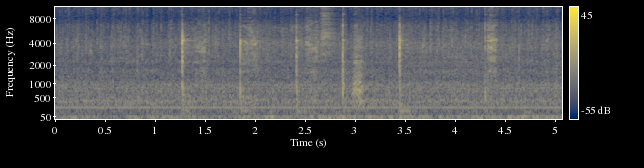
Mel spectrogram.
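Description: Metal spoon stirring thick mala rice porridge (jok) with dried squid in a nonstick wok, clinking against the pan about seven times at uneven intervals, over a faint steady hiss and a low steady hum.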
